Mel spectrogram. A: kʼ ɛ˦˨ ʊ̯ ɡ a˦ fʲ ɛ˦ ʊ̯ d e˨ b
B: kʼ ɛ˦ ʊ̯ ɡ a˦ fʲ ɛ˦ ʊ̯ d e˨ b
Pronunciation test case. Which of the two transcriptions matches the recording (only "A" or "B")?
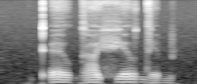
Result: A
